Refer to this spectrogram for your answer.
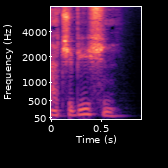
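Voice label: "attribution", British English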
